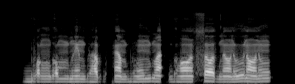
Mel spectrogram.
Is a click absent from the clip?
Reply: yes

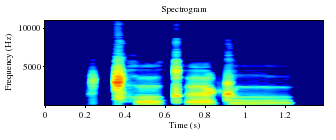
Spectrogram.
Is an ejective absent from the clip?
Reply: no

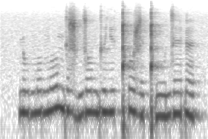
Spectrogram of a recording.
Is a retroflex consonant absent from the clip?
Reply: no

